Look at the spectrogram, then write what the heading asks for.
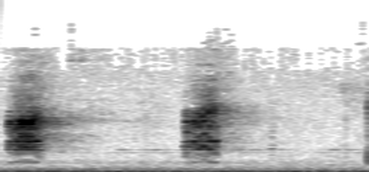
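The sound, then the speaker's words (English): Two harsh calls from a little crow, spaced about a second apart, ring out over a steady low rumble of outdoor background noise, with no one talking. “Like that little crow is calling out, we have so much to be grateful for.”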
